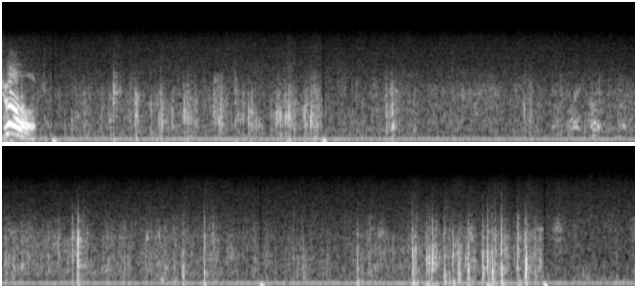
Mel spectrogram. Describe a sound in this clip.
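Horse hooves clop and thud on dirt.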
